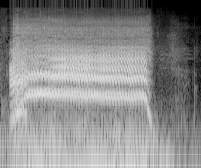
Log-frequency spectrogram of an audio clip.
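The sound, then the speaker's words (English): A voice imitates the weird scream of a young singer heard at a concert: one loud, strained, raspy cry held steady for about a second and a half, then dropping off abruptly. No talking accompanies it. “But like I said, he does this weird screaming thing that... How is it again?”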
